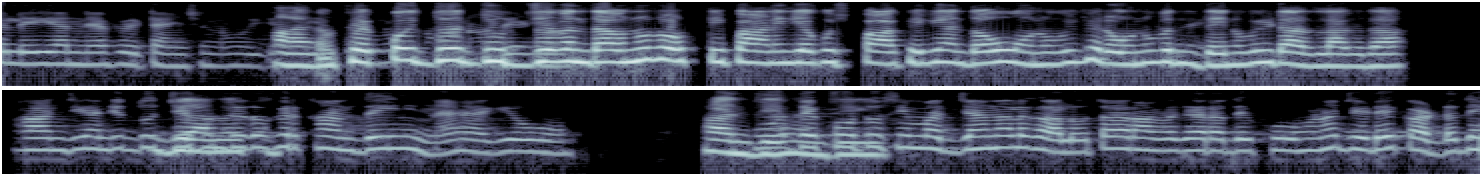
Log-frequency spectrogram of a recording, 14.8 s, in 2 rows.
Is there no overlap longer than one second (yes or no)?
no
